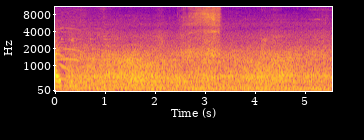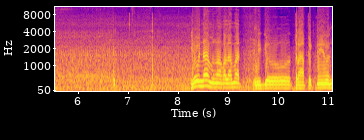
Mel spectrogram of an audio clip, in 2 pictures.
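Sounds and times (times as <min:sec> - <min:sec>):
motorcycle engine: 0:00.0 - 0:10.2
short sharp hiss: 0:02.5 - 0:03.4.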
